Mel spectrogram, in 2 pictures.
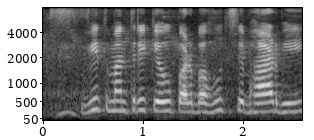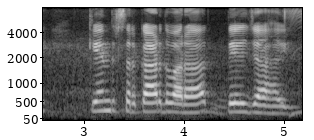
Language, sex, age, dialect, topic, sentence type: Magahi, female, 25-30, Western, banking, statement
